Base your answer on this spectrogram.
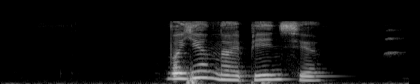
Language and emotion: Russian, sad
